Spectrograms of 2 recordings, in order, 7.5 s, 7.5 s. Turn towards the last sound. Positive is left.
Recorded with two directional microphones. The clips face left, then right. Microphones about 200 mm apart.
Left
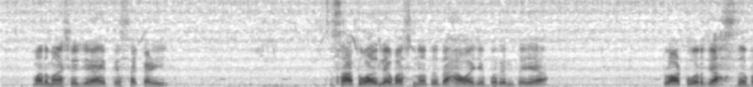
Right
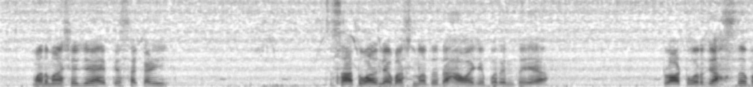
turn(degrees=15)  # may be behind; listen again after turning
